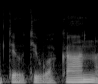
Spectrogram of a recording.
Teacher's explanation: H v španščini je nem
